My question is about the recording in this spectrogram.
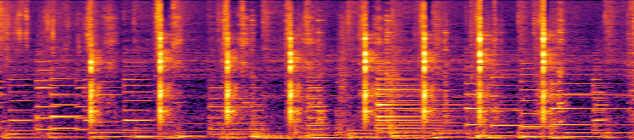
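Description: Kitchen knife slicing garlic cloves on a wooden cutting board, with about nine evenly paced taps of the blade on the board, over background music.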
